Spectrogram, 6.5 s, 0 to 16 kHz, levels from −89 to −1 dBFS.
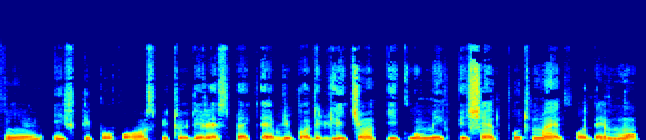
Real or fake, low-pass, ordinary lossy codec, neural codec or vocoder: real; 10.8 kHz; MP3, 48 kbps; none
